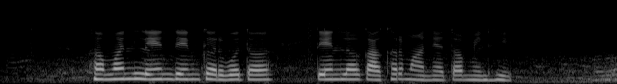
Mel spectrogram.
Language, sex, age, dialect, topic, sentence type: Chhattisgarhi, female, 31-35, Western/Budati/Khatahi, banking, question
